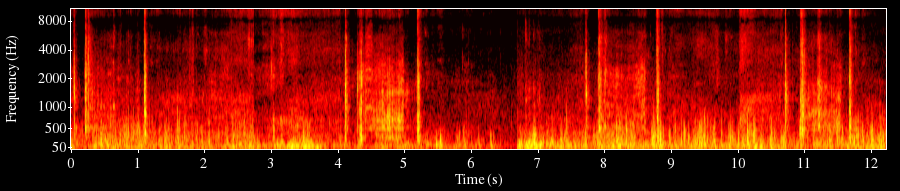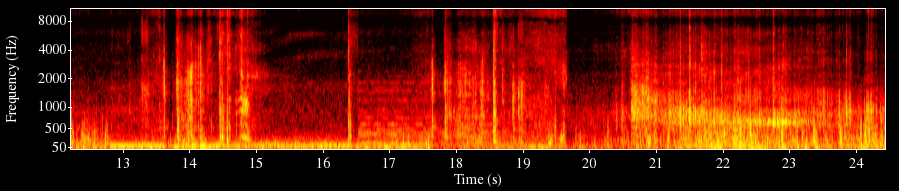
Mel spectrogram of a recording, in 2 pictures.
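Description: Skateboard wheels rolling on concrete, a steady low rumble, broken by many sharp clacks of the board being popped and landing during flip tricks.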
